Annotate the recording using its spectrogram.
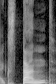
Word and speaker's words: Xtant: Luego tenemos la feria Extant, eh, que se escribe X-T-A-N-T, pero bueno, todo esto estará en el PDF este que os podéis descargar.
